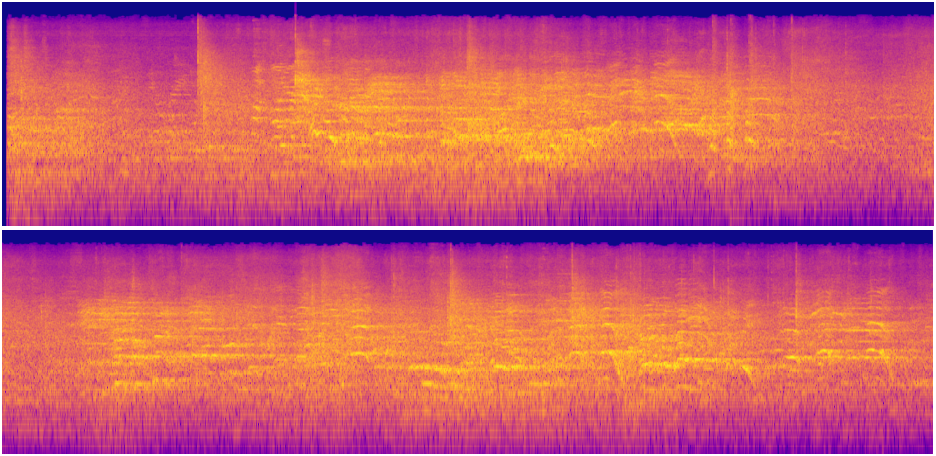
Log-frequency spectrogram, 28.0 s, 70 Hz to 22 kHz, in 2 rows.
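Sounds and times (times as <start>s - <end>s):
spectators talking and calling out: 0.1s - 27.9s
hockey sticks cracking on puck: 2.9s - 3.4s, 4.3s - 4.8s, 18.2s - 21.2s, 22.1s - 26.3s
puck hitting the boards: 19.8s - 21.0s.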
